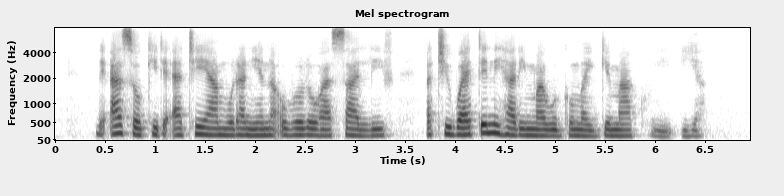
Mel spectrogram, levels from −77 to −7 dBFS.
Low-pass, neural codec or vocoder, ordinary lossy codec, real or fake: none; codec, 16 kHz, 0.2 kbps, FocalCodec; none; fake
